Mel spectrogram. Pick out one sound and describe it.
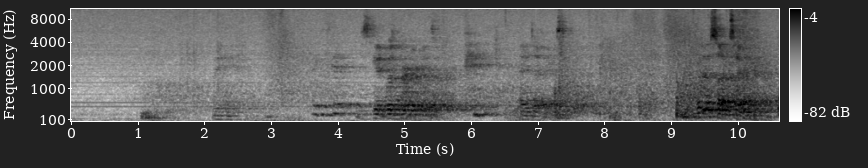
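A young woman talks nearby in an echoing room.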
